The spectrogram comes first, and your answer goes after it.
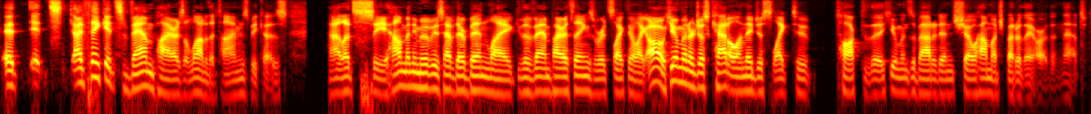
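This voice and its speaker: A man with a lowish voice, recorded close with very little room sound. He co-hosts casually, wandering through his thoughts in a loose, hedging way and reading bits of a novel aloud. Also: expressive, normal speed, fairly bright tone, no echo. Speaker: co-host of a book read-along show.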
